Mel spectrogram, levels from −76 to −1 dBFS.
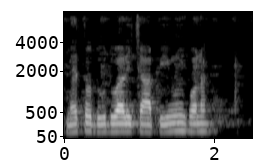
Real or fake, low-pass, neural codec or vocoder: real; 7.2 kHz; none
